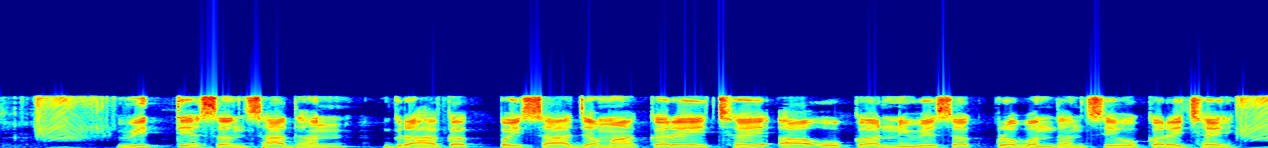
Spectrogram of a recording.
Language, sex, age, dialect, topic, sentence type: Maithili, male, 18-24, Eastern / Thethi, banking, statement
